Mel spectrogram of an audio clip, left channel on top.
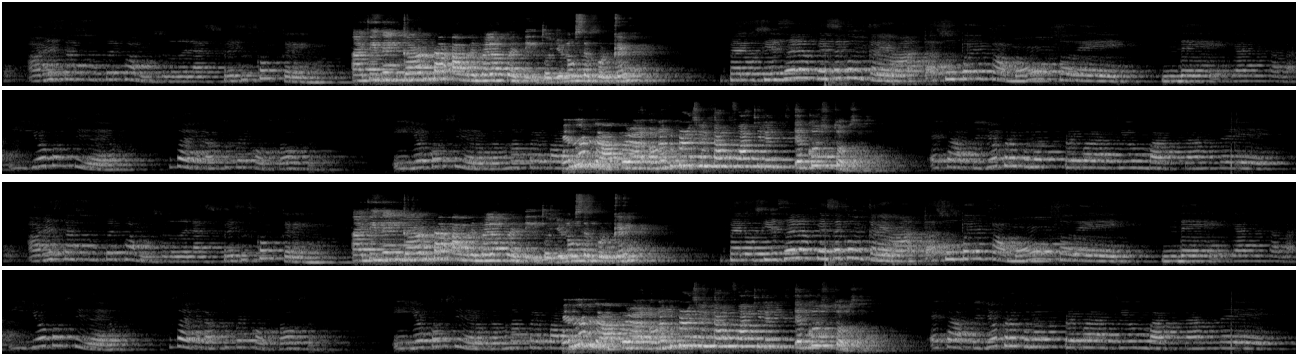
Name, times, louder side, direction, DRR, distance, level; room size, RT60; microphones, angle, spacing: voice 1, 0.3-3.2 3.9-4.3 7.3-11.2 11.6-14.1 14.7-16.1 16.9-18.6 22.2-25.6, equal, 10° right, -1 dB, 3.2 m, -29 dB
voice 2, 3.5-6.3 18.5-21.6, left 1 dB, 15° left, 4 dB, 5.6 m, -19 dB
25.0 x 17.5 x 9.0 m, 1.1 s
head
